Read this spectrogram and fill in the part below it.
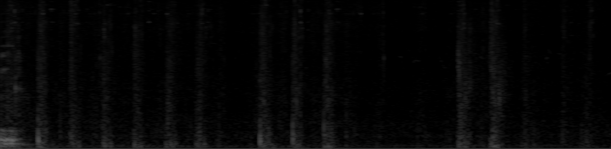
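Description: Footsteps crunch on a forest path.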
